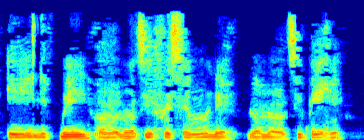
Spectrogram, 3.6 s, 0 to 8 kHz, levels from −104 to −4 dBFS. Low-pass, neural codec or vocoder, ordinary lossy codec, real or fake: 7.2 kHz; codec, 44.1 kHz, 3.4 kbps, Pupu-Codec; MP3, 32 kbps; fake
